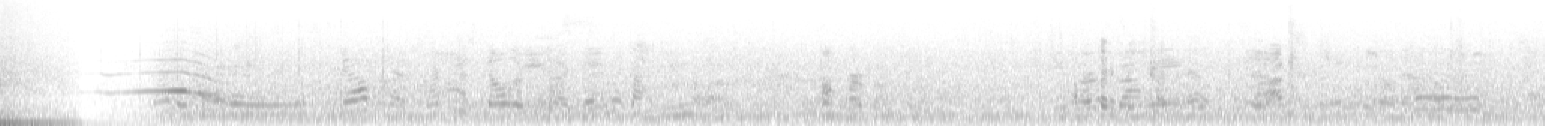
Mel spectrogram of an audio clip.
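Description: A crowd of spectators chatters quietly at a distance outdoors.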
